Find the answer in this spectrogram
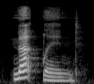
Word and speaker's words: Nutland: waveform of that recording nut land nut 'land you would see the complete absence of vocalization in the center so that's a glottal stop so that's where we are at on how to correctly pronounce so you see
